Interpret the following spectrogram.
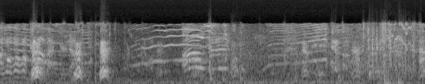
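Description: A dog barking three times in quick succession, then making quieter rising-and-falling whining cries.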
